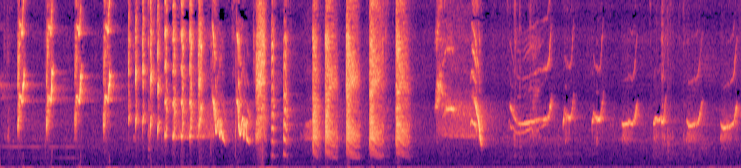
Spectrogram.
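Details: Long-tailed shrike delivering a mimic-filled song: rapid clicking trills and harsh chattering bursts give way to looping, whistled upslurred phrases repeated at a steady pace.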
